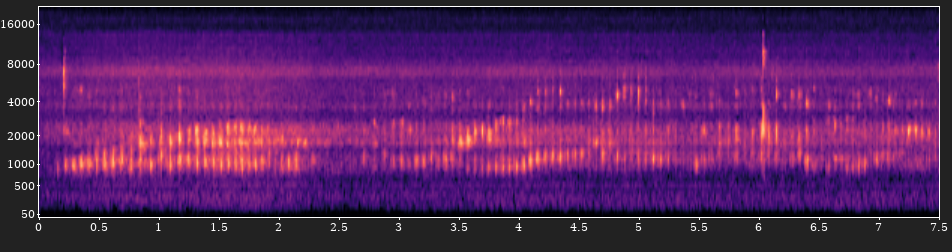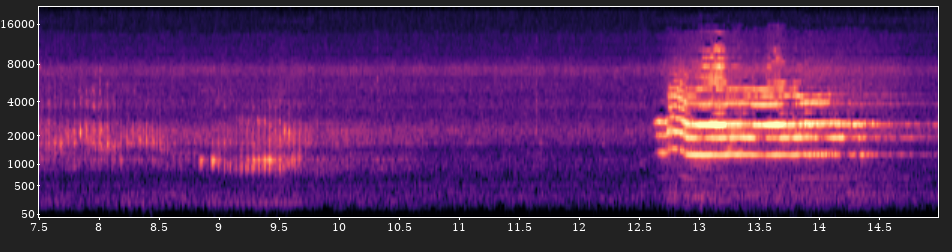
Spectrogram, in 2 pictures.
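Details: North Atlantic humpback whales off Bermuda in springtime, migrating northward from the breeding grounds, from the 1966 original recording. Wavering, sliding tonal moans sweep up and down through the middle range for about ten seconds, then a short bright burst of harmonic cries follows a pause.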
